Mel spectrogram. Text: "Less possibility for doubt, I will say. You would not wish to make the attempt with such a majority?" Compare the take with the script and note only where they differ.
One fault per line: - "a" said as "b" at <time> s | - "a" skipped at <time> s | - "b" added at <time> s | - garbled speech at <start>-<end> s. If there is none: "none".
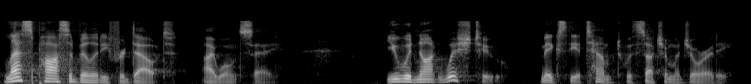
- "will" said as "won't" at 2.1 s
- "make" said as "makes" at 5.4 s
